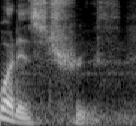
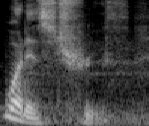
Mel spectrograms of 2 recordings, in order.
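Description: First: The question is asked in a mocking way. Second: The question is asked in a mocking way.

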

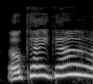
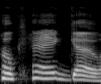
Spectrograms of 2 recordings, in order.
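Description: First: It is said more loudly. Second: It is said at normal loudness.

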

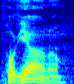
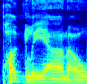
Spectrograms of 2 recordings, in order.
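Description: First: The name is said with Italian pronunciation. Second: The name is said with English pronunciation. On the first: "It's Pugliano" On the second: "which is not the Italian way to say it"

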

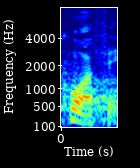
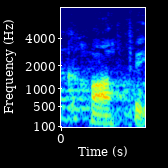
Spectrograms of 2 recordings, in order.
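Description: First: It is said with a New York accent. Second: It is said with a general accent.

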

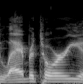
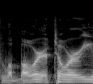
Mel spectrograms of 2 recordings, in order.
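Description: First: It is said with an American pronunciation. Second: It is said with a European pronunciation. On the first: "when you say laboratory in the United States" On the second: "it's laboratory over in Europe"

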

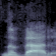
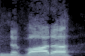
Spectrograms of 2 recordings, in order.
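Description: First: The middle A is said as a hard A. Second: The middle A is said as a soft A. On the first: The speaker calls it right. "It's a hard A, not a soft A" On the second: The speaker calls it wrong. "That's not right"

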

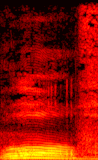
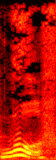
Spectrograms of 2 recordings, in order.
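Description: First: The word is said low and deep. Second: The word is said with lots of energy. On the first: "I have to get deep for" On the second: "like lots of energy"

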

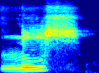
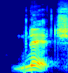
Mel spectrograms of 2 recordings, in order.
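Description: First: It is said the original French way. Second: It is said the American way. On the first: "the original French pronunciation is niche" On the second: "it's also called niche in the States"

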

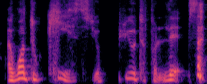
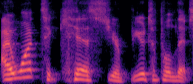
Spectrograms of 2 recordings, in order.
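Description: First: It is said in an imitated Italian accent. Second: It is said in the speaker's ordinary accent.

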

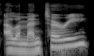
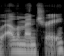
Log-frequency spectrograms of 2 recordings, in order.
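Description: First: The word is said with five syllables. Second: The word is said with four syllables. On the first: "Is there supposed to be a whole other vowel slash syllable in there?" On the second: "I say elementary, and I noticed that you said it in the beginning too"

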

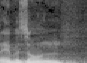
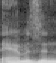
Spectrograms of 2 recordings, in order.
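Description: First: The last syllable sounds like 'zon'. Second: The last syllable sounds like 'zin'. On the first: "not Amazon" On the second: "Why do you put the Zin in there?"

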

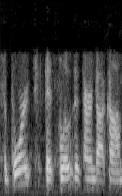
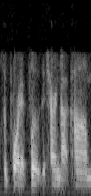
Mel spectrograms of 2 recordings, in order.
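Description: First: It is said at a slow pace. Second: It is said at a fast pace.

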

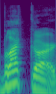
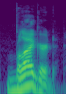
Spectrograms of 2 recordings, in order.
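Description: First: Both parts are said fully, as spelled. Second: The middle sounds merge into a short 'blaggard'. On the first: The speaker calls it wrong. "isn't pronounced as it is spelt" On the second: The speaker calls it right. "It's pronounced blackguard"

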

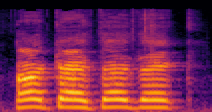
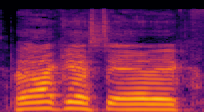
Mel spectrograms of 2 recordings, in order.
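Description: First: It is said in a put-on alien voice. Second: It is said in a Boston-like accent.

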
